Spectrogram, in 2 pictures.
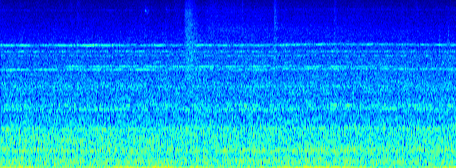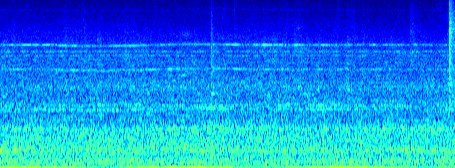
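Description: A diesel locomotive engine rumbles and idles loudly as it creeps slowly along.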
